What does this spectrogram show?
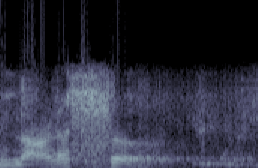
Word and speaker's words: नाणस: नहीं, नाणस कैसा उच्चारण हमारा देखिए आप, नमो नाणस, नाणस, एक आधा स है और एक पूरा स है।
